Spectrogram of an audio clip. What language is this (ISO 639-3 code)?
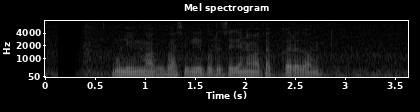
sin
